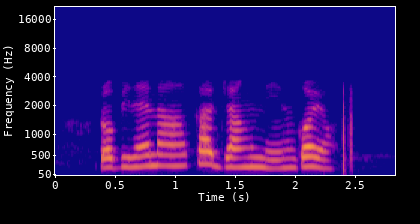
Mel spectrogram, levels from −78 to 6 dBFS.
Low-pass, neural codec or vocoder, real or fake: 3.6 kHz; none; real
